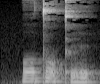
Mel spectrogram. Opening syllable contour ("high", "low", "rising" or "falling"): high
